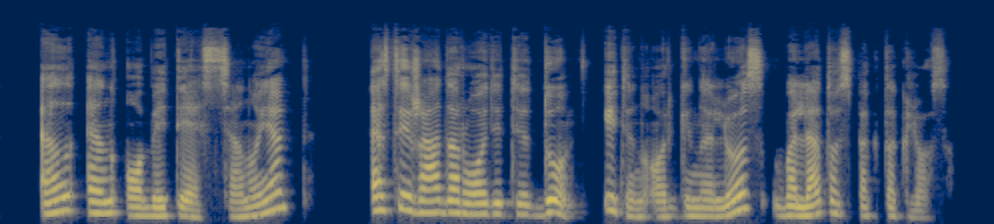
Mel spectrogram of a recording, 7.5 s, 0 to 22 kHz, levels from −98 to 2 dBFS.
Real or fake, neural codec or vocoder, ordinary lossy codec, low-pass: real; none; MP3, 96 kbps; 14.4 kHz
